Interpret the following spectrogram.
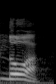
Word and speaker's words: Noé: Você sabe o que significa a palavra Noé? É Noa. Se pronuncia Noa, mas significa literalmente descanso.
